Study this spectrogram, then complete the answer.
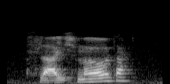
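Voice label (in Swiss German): "fleischmada", Alsatian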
